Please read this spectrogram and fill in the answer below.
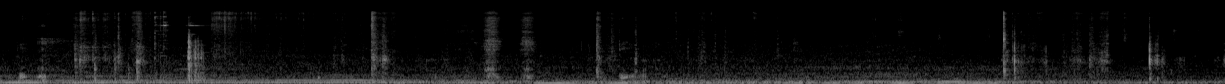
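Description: Scattered clicks and light clatter of a deep fryer's metal basket, plastic lid and packaging being handled, over a low steady hum.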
